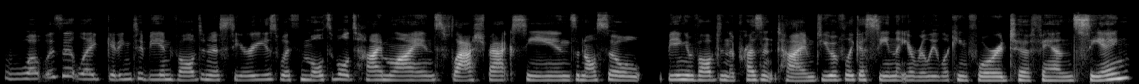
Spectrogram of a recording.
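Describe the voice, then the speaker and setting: Woman interviewer, mid-pitch voice, dry close sound, quick mm-hmms. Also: level tone, fairly bright tone, no room sound. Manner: brief affirming backchannels, laughs easily. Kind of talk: casual interview questions.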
